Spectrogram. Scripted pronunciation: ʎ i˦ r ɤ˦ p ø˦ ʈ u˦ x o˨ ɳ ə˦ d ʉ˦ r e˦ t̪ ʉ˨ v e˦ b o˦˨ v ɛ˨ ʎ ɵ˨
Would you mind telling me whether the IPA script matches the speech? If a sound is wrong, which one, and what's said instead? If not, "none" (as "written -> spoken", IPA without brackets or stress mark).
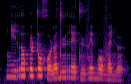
u˦ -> o˦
